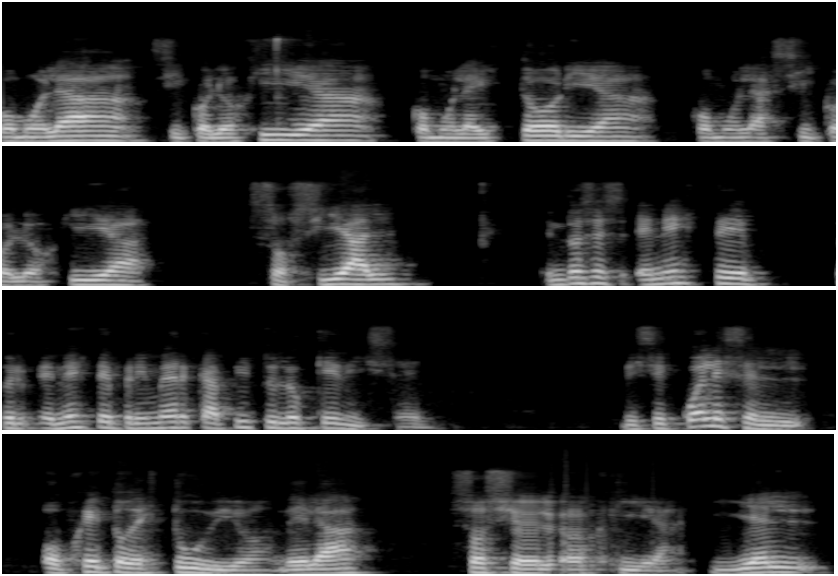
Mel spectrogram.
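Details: Stuttering in an Argentine man, first-time participant in a stuttering presentation-practice group, giving a deliberately unprepared talk because he is having problems with his spontaneous speech.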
